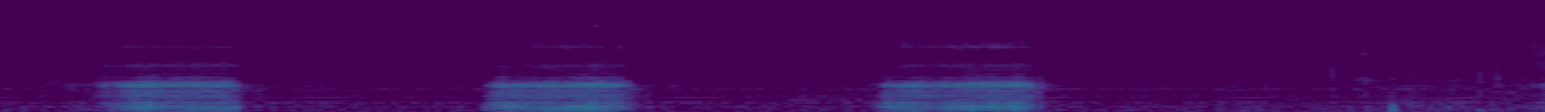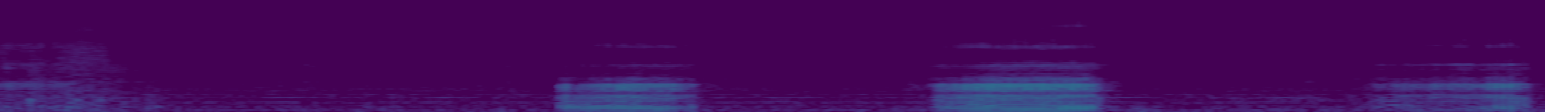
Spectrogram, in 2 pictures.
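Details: Rescue animal, a male, snoring very loudly in sleep: regular rasping snores with each breath, about every two seconds, with a short pause midway.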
